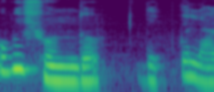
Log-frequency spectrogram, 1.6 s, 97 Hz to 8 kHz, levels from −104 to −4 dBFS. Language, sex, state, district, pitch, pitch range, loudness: Bengali, female, West Bengal, Jalpaiguri, 175 Hz, 165-215 Hz, -34 LUFS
